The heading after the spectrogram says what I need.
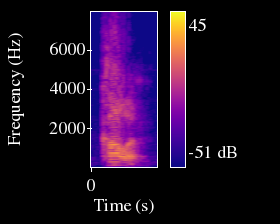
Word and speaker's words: Colin: Not Colin, Colin. His name looks like it's spelt like colon, but it's not colon. It's Colin, like Collin.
